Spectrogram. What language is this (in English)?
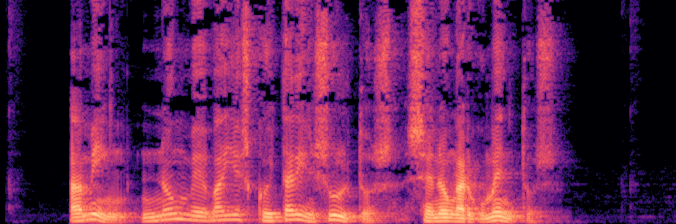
Galician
